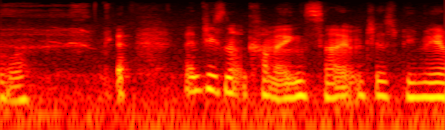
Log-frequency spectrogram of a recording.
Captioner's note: chuckles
